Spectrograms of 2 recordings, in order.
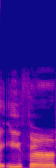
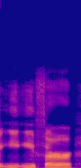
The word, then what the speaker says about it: either: Oh yeah, some say ether, some say e-ether.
